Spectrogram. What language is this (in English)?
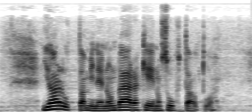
Finnish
